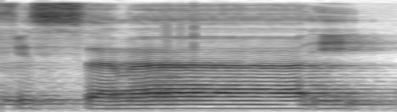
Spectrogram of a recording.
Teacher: ഇതിലൊന്നും തന്നെ തഫ്ഖീം ചെയ്ത് ഉച്ചരിക്കേണ്ടവയില്ല. സീനാവട്ടെ, മീം, മീമിൻ്റെ ദീർഘാക്ഷരമായ അലിഫ്, ഇതൊക്കെ തർക്കീഖ് ചെയ്തുകൊണ്ട് ഫിസ്സമാഇ എന്ന് ഉച്ചരിക്കുക. ഫിസ്സമായി എന്ന് പറയാവതല്ല.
